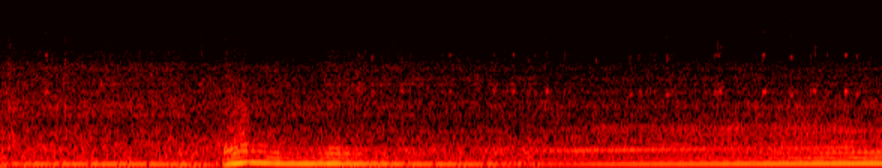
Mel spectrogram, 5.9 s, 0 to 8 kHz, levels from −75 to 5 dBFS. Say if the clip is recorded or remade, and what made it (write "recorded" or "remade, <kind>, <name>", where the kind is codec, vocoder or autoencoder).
recorded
